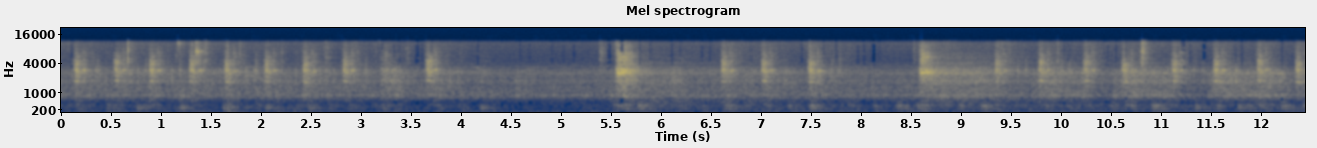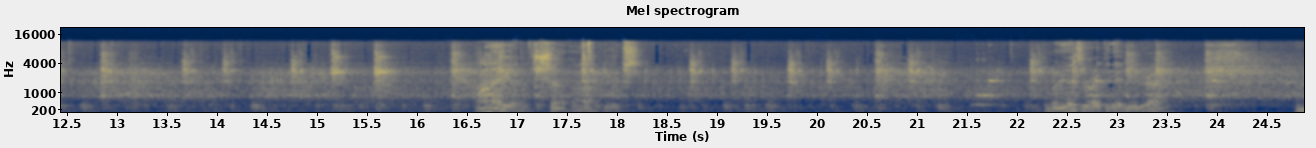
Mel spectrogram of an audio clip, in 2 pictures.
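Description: Game sounds of swords clashing play from a television speaker, with sharp repeated clacks.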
